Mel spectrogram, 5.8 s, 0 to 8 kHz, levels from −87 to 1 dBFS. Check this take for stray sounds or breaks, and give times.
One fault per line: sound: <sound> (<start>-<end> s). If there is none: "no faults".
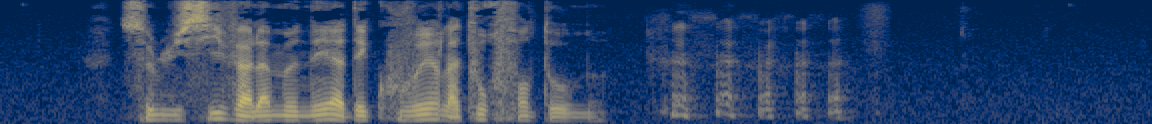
sound: laugh (3.2-4.5 s)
